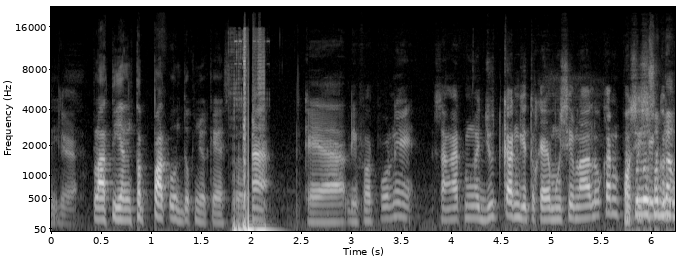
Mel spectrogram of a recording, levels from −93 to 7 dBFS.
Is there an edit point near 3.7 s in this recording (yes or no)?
no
